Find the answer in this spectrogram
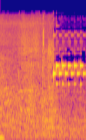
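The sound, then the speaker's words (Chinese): A telephone rings in a domestic drama scene: a steady run of rapid, bright electronic ring pulses begins partway through and repeats evenly to the end, following a stretch of quieter background sound. “说曹操，曹操就到。肯定是小军电话。”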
